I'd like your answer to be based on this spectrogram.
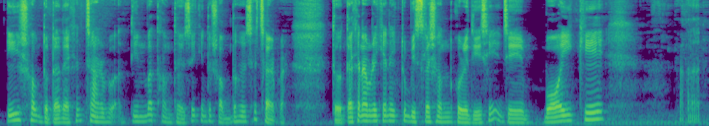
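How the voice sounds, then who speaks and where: A man with a fairly low voice teaching a grammar lesson. He explains patiently and unhurriedly, with frequent hesitant fillers, and stretches each example word out slowly.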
